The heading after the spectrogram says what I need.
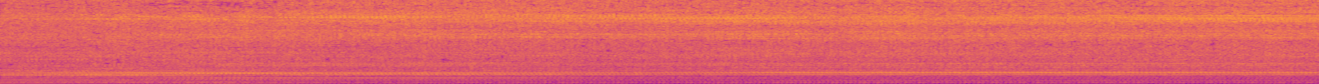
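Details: Carrier reciprocating compressor with old York water-cooled condenser, started with bypass jumpers and now at full speed before pump-down: dense steady drone, even pulsing beat, no knocks, running smoothly.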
